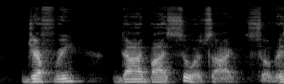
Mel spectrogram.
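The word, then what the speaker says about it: Giuffre: Ms. Goffrey, pronounced Jeffrey, died by suicide, so they say, according to a statement by the family.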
